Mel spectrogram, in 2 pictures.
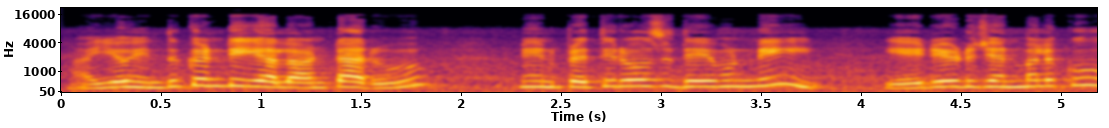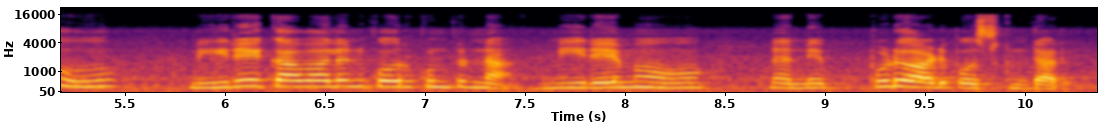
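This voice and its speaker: A woman's voice: high voice, normal speed, lo-fi sound, a little hiss or hum, lightly acted. A woman voicing a sweet-talking, teasing young wife in a spoken story, her tone sugary and mock-pleading. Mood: coaxing, pleading.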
